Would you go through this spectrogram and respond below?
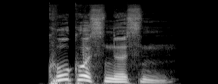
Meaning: dative plural of Kokosnuss
- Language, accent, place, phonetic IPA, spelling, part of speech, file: German, Germany, Berlin, [ˈkoːkɔsˌnʏsn̩], Kokosnüssen, noun, De-Kokosnüssen.ogg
